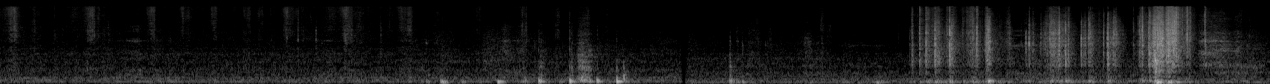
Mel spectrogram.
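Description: Hands kneading and pressing a ball of shortcrust pastry dough into a bowl, with a few soft thuds around the middle. In the latter part comes a run of crinkly rustling and tearing noise, loudest shortly before the end.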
